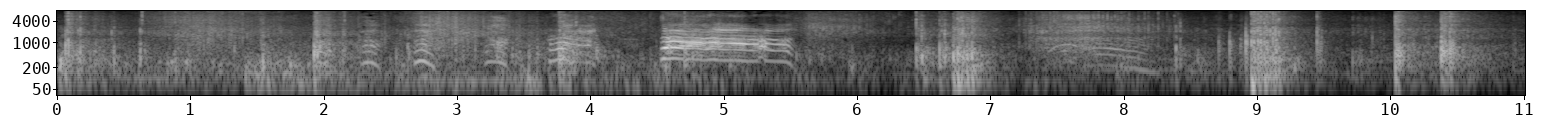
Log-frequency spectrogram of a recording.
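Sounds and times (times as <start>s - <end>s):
firework bangs: 0.0s - 11.0s
hissing crackle of fireworks: 0.0s - 11.0s.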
